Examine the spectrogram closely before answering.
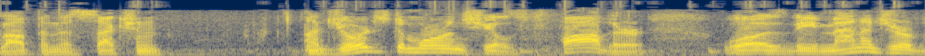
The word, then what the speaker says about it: de Mohrenschildt: It's a man named George de Mohrenschildt, and de Mohrenschildt is spelled D-E, then capital M-O-R-E-N-S-C-H-I-L-D-T.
